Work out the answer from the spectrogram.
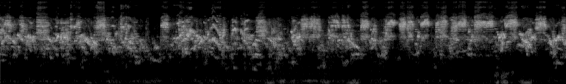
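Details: Budgies of a breeding pair chattering: a dense, scratchy warble of high chirps and tweets, dipping briefly around halfway, then resuming just as busy.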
